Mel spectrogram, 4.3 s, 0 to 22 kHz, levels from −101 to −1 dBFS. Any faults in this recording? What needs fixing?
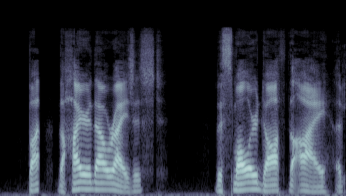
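Damaged data in the compressed stream produces two short glitches in the speech, at 0.42 to 0.49 s and at 4.23 to 4.28 s. At each point the decoder meets corrupted bytes, misreads or drops the affected frames, and has to resynchronise on the next valid frame header. On a spectrogram each event shows as a brief vertical disturbance. In the waveform there is an abrupt discontinuity rather than a smooth envelope. To prevent this, the stream should be carried over a checksummed, error-protected transport, and the file integrity should be verified before decoding.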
